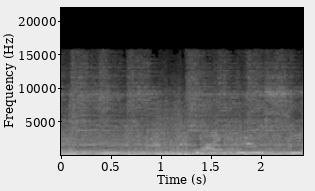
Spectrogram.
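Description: Live rock band playing: electric guitars, bass guitar and drum kit, with regular drum hits under a steady wall of guitar.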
